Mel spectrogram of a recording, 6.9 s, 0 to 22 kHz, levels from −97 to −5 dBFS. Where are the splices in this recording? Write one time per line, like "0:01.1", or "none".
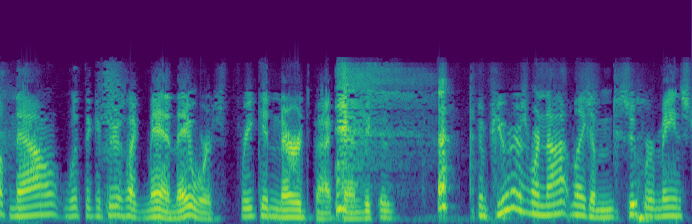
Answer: none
